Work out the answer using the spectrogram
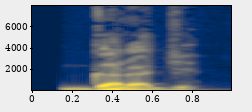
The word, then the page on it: गरज: گرج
